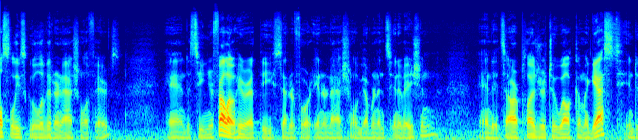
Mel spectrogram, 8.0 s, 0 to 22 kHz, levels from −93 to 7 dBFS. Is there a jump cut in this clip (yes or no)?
no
